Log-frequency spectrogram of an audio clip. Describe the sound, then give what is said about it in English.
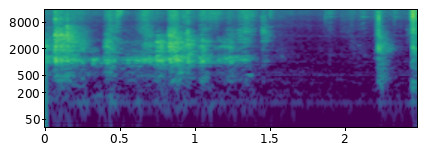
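A pile of oracle cards rustles and slides in a continuous papery shuffle as it is handled and spilled, then fades to near quiet, broken by two short slaps. “Whoa, okay. Ah, there we go. About to dump the whole pile of cards.”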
